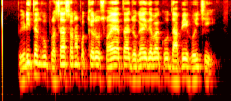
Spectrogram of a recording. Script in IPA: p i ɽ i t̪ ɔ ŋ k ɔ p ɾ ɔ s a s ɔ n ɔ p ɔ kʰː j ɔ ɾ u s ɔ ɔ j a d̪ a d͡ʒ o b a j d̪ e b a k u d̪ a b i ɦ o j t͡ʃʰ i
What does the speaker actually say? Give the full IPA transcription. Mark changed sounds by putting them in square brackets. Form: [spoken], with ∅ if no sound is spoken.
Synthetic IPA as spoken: p i ɽ i t̪ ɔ ŋ k [u] p ɾ ɔ s a s ɔ n ɔ p ɔ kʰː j ɔ ɾ u s ɔ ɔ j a [t̪] a d͡ʒ o [ɡ] a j d̪ e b a k u d̪ a b i ɦ o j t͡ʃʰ i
